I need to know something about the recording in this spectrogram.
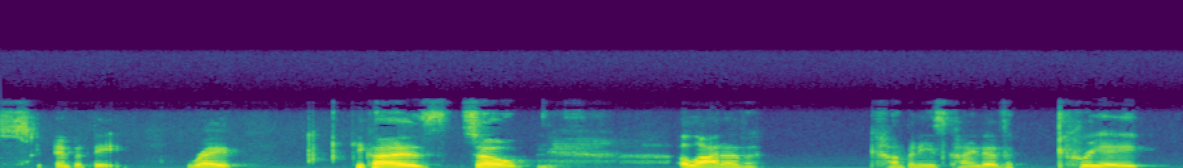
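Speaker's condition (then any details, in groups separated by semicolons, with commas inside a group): Stuttering; formerly hid stuttering by switching words, deep breaths, fillers like ums and ahs, avoided talking; prolonged sounds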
